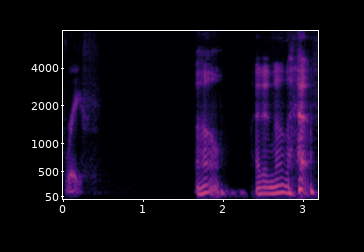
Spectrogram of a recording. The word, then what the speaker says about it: Ralph: Isn't his name Ralph? It's spelt like Ralph, but it's said like Rafe.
